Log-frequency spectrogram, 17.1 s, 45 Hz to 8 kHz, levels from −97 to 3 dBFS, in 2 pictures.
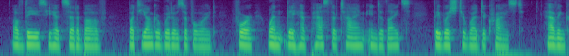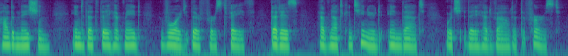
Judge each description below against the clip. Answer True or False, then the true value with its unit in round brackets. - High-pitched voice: False (120 Hz)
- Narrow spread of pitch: True (1.7 semitones)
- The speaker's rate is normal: True (185 wpm)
